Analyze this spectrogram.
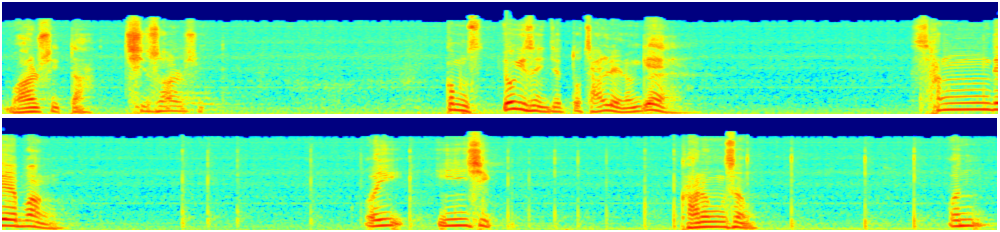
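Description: A middle-aged man lectures in bursts through a handheld microphone.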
